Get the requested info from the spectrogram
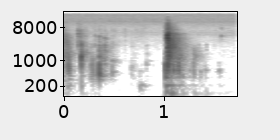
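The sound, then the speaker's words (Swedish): A single die is rolled across a table during a tabletop role-playing game, a pushed empathy roll: a few light, quick clicks as it tumbles, then one solid thunk as it lands and settles, with a short low ringing afterward. “Jag testar att pressa en tärning.”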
